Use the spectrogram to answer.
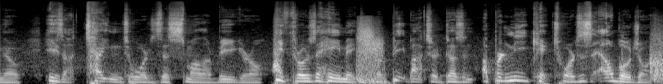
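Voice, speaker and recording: A man's voice: medium pitch, natural voice. A man playing a hyped, slangy wrestling commentator who narrates each blow of the fight. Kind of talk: sports commentary.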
